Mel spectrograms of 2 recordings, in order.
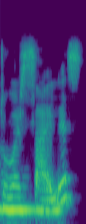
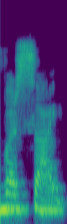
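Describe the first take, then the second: First: Versailles with the silent letters sounded; wrong pronunciation. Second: Versailles with the double L and S silent; correct pronunciation. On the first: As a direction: say Versailles as spelt, ending "sales" or "siles". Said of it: "double L E S is silent". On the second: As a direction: say Versailles French-style, ending like "sigh". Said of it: "it is pronounced as Versailles". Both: Shown as a demonstration.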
